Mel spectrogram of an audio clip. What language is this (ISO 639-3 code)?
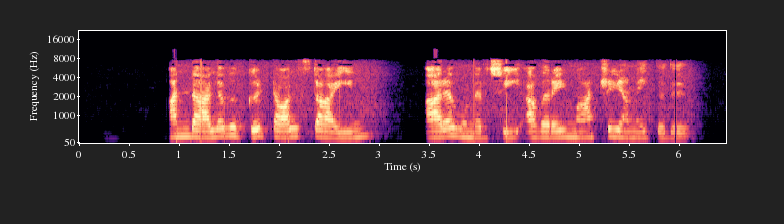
tam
